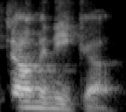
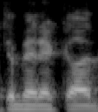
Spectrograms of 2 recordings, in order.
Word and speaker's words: Dominica: in and go to dominica yeah that's right all right everybody thank you dominic or dominica uh it's dominica okay we are us new yorkers we're saying dominican you see right now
